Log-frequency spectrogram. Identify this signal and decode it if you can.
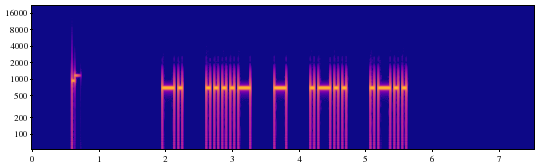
Morse code, heard as a keyed tone, about 20 wpm, spaced as for 15 wpm, 700 Hz. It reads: N4TLL
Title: 122 Lesson 20g - Number 3 - Call Signs 20wpm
